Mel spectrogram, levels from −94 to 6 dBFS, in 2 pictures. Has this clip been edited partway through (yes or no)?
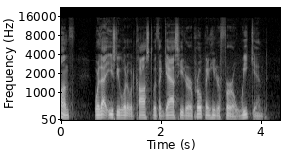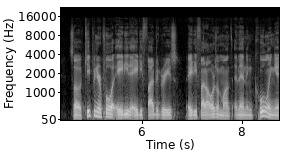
yes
